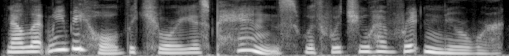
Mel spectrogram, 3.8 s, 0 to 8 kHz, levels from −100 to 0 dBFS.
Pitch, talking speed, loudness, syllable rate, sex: 230 Hz, 220 wpm, -17 LUFS, 4.6 syllables/s, female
